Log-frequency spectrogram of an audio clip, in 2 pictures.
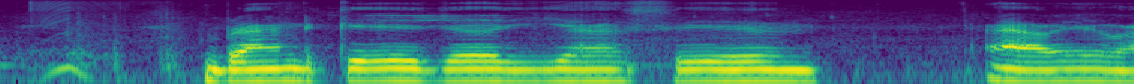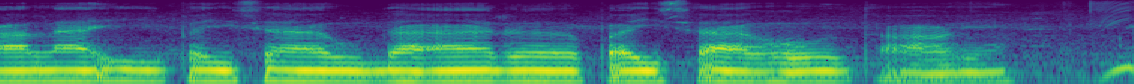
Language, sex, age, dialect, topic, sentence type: Bhojpuri, male, 18-24, Northern, banking, statement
